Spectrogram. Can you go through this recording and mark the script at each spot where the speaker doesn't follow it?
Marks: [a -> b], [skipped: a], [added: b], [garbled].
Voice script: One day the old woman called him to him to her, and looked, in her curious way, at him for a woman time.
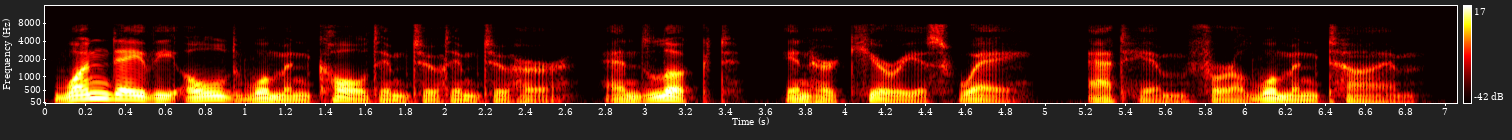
One day the old woman called him to him to her, and looked, in her curious way, at him for a woman time.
